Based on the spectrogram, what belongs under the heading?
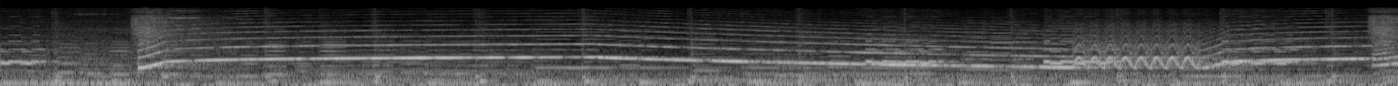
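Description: Background music with a low, steady beat, overlaid by a siren-like whistling tone. The tone slides up just under a second in, holds and creeps higher, then falls slowly for a couple of seconds, warbles briefly about five and a half seconds in, and slides up again near the end.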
